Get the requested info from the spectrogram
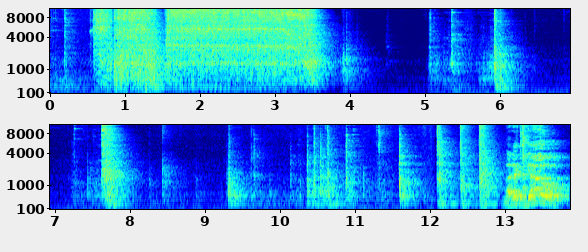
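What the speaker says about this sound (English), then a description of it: "Taking my drill here." A cordless drill whirs in several bursts, one long run and then a string of short spurts, with faint clinks and handling noise between.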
